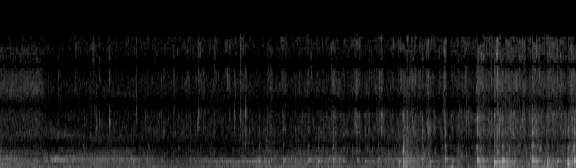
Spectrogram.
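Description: Wine poured steadily into a sink bucket, a soft continuous trickle that turns louder and splashier toward the end, with no talking.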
